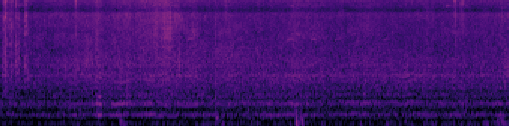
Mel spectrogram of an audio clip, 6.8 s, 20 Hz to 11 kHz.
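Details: Colony of honey bees on three frames, inspected on 14 February 2021 amid capped brood; a continuous mid-low humming buzz holding a steady tone, with occasional sharp taps from the hive.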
